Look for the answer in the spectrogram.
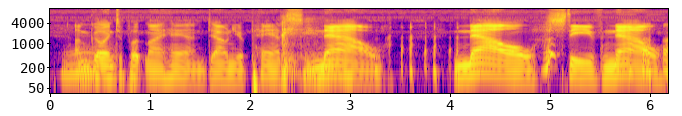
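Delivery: flat monotone, slow, deliberate and dragged out. Acting out a man's line in a monotone Kevin Spacey voice. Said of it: "kind of monotone, like".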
